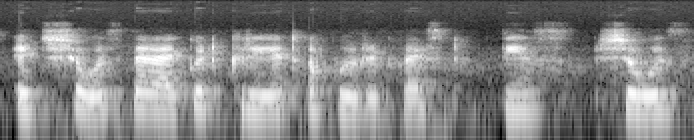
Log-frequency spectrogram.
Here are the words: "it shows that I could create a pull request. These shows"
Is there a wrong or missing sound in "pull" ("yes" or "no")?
yes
